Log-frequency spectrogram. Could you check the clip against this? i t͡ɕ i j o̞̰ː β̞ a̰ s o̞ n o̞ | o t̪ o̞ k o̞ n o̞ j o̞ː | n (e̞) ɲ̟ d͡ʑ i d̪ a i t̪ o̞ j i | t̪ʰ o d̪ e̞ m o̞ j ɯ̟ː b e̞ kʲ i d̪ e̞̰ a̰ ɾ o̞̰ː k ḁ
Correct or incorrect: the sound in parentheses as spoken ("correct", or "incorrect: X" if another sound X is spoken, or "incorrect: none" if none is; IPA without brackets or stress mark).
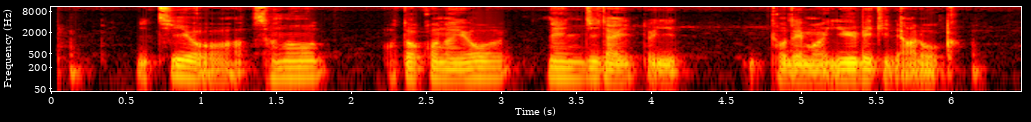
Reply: incorrect: ẽ̞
